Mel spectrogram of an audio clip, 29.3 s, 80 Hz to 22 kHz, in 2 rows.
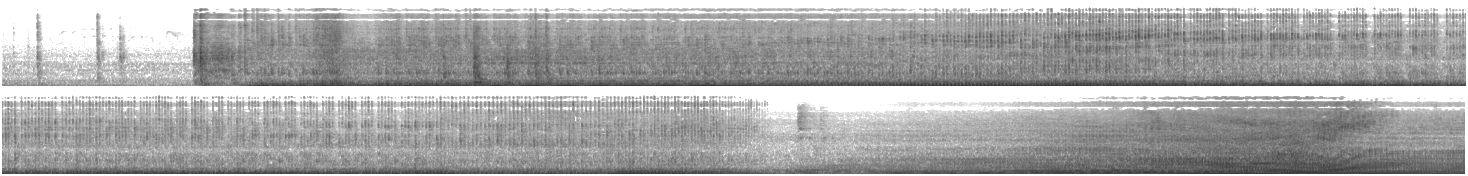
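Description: A 1936 Alvis Silver Eagle's six-cylinder 2148 cc engine catches suddenly about two seconds in and runs loud. It is revved up about a third of the way through, drops back sharply around two-thirds of the way, then rises again and falls away near the end.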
